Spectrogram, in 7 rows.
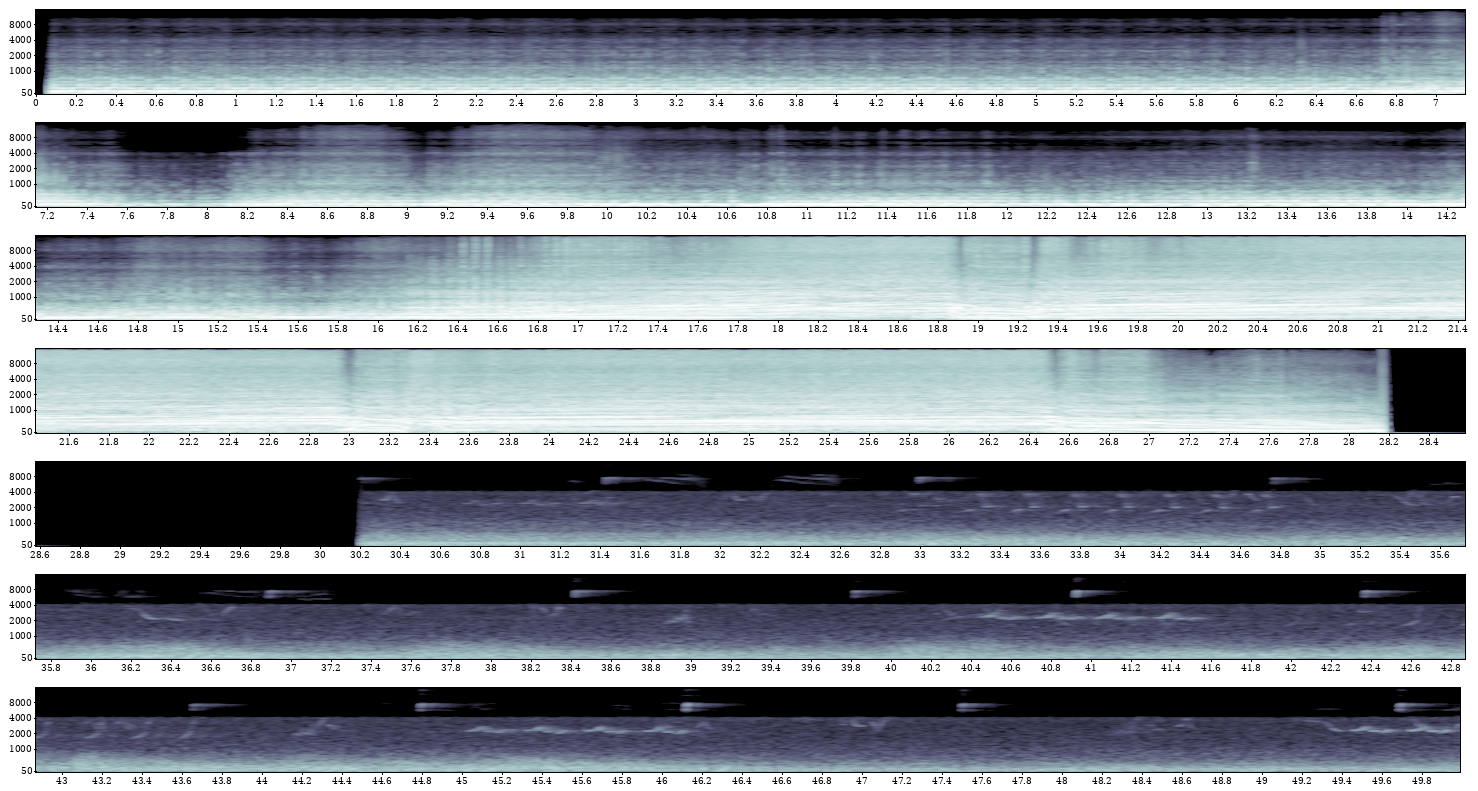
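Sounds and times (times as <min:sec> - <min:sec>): car engine revving: 0:00.1 - 0:28.2.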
